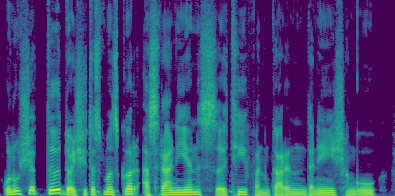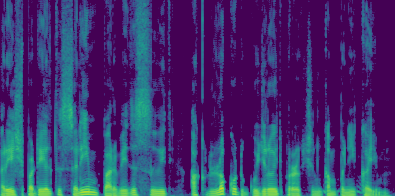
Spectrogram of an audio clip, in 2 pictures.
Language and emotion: Kashmiri, neutral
